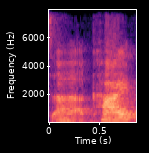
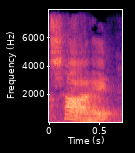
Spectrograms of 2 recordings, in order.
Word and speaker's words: chi: X is the Greek letter Chi and it's chi squared and it is pronounced Chi all right it's not Chi it's not chai um she is a hair straightener and chai is a lot a huge pet peeve of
